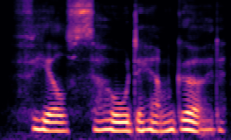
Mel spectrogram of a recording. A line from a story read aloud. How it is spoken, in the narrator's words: he moans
